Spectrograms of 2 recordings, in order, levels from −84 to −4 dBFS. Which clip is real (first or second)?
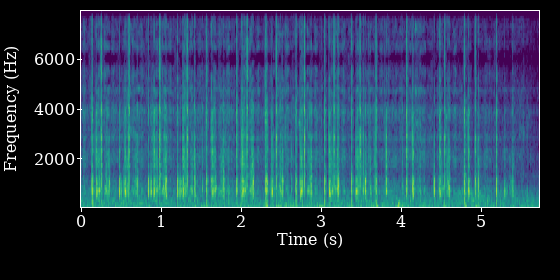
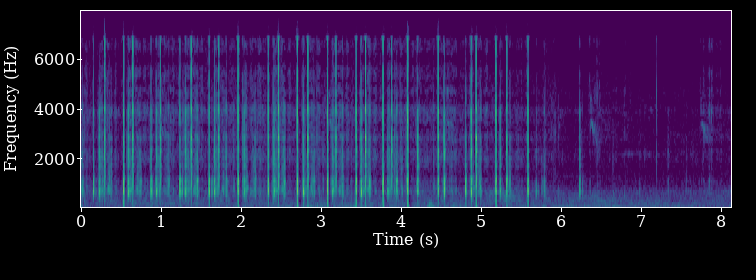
second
